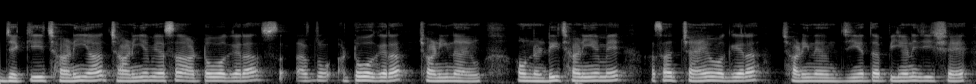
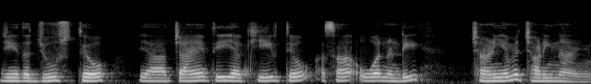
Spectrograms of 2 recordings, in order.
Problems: none marked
